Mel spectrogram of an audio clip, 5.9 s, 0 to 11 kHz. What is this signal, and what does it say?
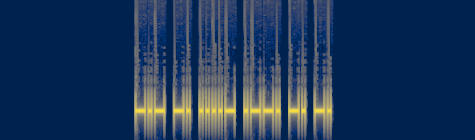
Morse code, heard as a keyed tone, about 32 wpm, 700 Hz. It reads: KN4PNN
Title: USA Call Signs - 6 Characters - Repeated 3x - 30wpm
